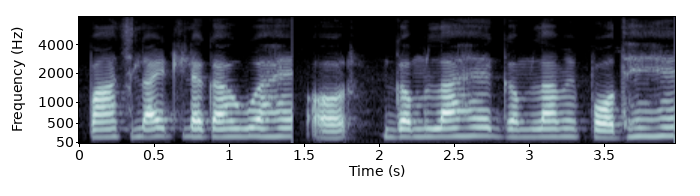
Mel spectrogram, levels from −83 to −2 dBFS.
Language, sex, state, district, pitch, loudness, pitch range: Hindi, male, Chhattisgarh, Jashpur, 185 Hz, -18 LUFS, 180-195 Hz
